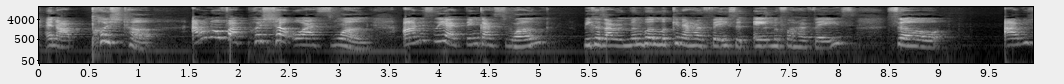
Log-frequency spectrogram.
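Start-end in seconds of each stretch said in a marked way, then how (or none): none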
